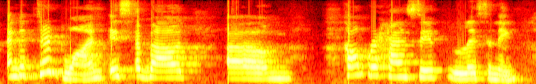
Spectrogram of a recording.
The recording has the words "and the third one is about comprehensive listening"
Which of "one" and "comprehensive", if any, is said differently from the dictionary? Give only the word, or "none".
none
